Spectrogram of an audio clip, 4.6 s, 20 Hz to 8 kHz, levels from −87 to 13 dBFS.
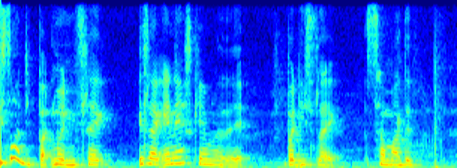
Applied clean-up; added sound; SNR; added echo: none; none; none; none.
